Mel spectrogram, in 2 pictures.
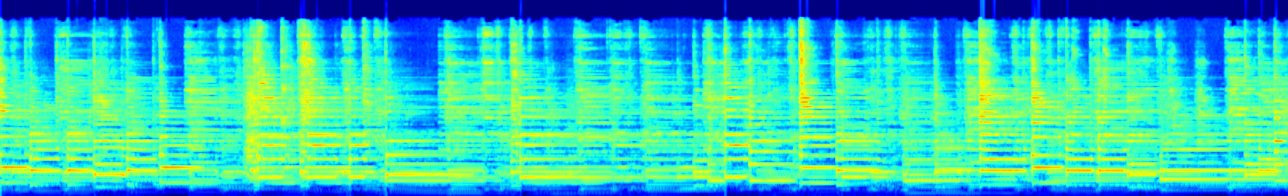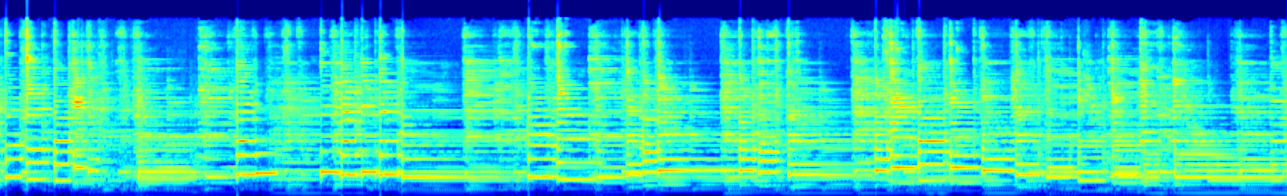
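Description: Acoustic guitar fingerpicked, playing a steady run of melody notes over chords as an instrumental ballad.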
